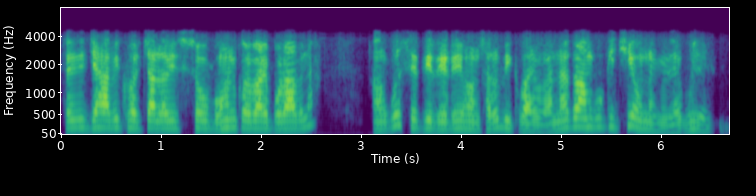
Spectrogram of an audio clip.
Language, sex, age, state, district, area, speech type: Odia, male, 45-60, Odisha, Nuapada, urban, conversation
